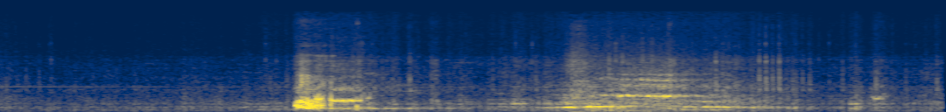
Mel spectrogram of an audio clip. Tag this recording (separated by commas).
Domestic animals, Cat, Animal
